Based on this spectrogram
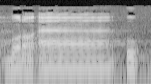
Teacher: Muro'a hamzahnya panjang 4 harokat, ya. Lalu u nya pendek.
